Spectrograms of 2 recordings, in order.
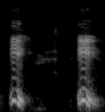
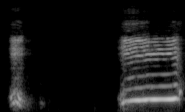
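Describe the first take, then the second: First: The vowel is kept short. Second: The vowel is drawn out long. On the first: The speaker calls it right. "तो हा छोटा ई" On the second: The speaker calls it wrong. "असं लांब नाही म्हणायचंय"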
